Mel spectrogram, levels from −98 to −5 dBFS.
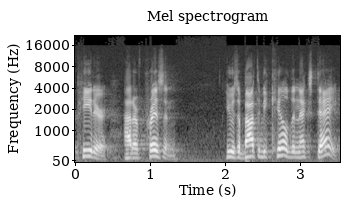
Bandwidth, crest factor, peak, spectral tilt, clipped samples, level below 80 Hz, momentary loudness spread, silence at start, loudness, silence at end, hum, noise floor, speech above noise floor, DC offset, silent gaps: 16.5 kHz; 16 dB; 0 dBFS; -4 dB/octave; under 0.1%; -50 dBFS; 8 LU; 0 s; -16 LUFS; 0 s; none; -49 dBFS; 33 dB; under 0.1%; none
